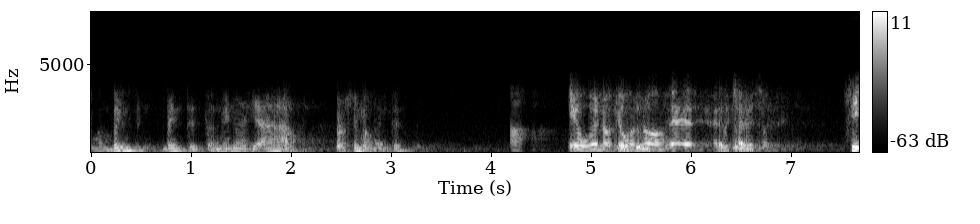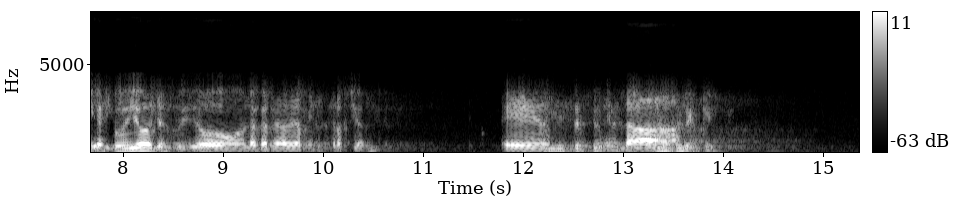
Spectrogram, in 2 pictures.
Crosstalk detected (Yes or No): Yes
